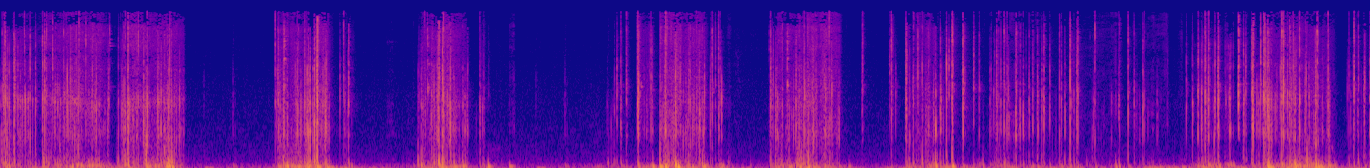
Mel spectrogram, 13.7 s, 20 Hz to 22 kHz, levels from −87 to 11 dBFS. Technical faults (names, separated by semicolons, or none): chunks out of order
